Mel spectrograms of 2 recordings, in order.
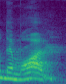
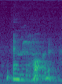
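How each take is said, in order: First: Asking. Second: Said in the usual way. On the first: Shown as a demonstration.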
